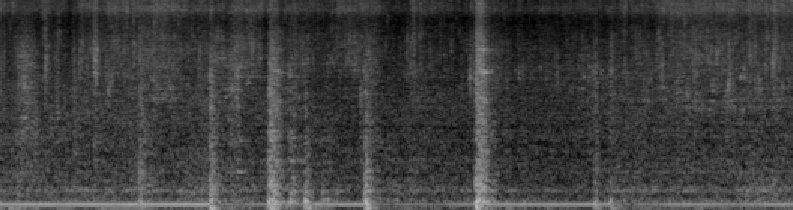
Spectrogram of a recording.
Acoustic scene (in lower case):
kitchen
